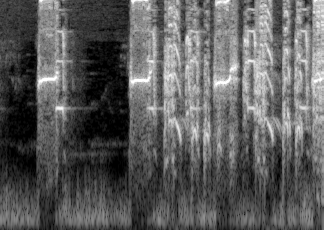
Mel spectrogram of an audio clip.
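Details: Female grey francolin (teetar) giving harsh, high squawking notes, two separate bursts followed by a quick run of overlapping rasping calls, over a steady low background hum.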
